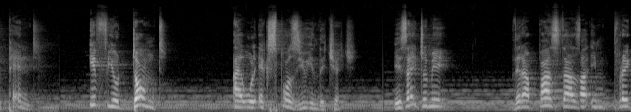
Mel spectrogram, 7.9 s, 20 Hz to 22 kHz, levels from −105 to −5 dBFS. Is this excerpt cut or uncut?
cut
